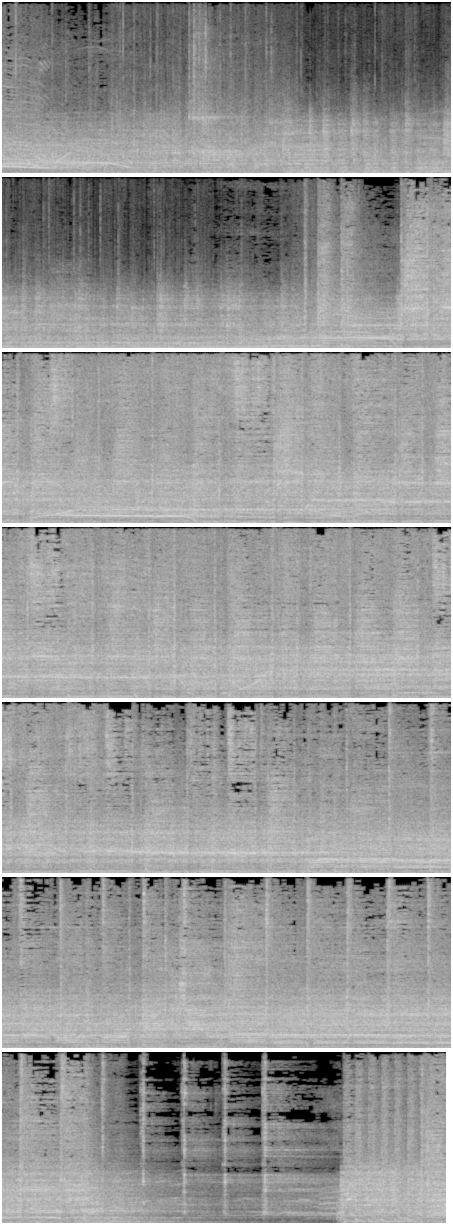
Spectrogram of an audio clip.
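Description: Rock band playing live at full volume, with electric guitars, bass and drums. A slide rises in the low end a few seconds in, and the music drops away sharply near the end.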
